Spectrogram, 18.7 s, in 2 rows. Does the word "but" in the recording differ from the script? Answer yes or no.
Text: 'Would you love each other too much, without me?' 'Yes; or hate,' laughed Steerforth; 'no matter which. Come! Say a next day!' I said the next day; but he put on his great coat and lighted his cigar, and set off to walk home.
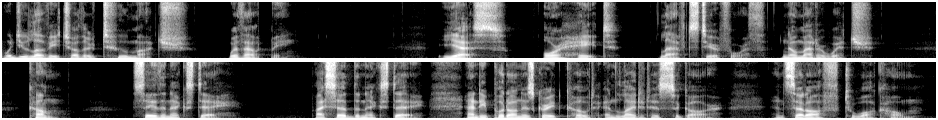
yes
